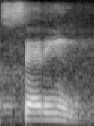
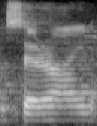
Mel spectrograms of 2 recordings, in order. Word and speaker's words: serine: letters I and E, and I pronounce them amino acid and I call them serine, valine, threonine, and so forth. But there are also people who pronounce it as valine, serine, amino acid, and so forth. The choice is yours, but it's pronounced either way.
